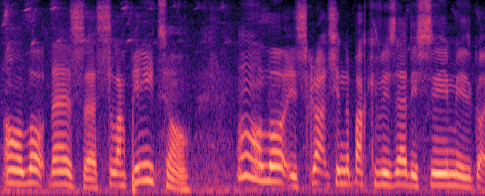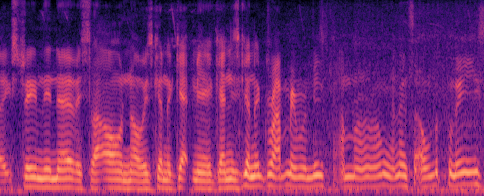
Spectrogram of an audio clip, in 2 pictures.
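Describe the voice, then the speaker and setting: A man talks at a very fast pace with hardly any pauses. Noticeable background noise runs underneath. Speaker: father vlogging about custody dispute. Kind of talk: casual vlog. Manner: loud and rising pitch; halting, many fillers and repeats.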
